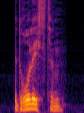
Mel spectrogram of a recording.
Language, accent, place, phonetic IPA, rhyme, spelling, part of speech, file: German, Germany, Berlin, [bəˈdʁoːlɪçstn̩], -oːlɪçstn̩, bedrohlichsten, adjective, De-bedrohlichsten.ogg
- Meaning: 1. superlative degree of bedrohlich 2. inflection of bedrohlich: strong genitive masculine/neuter singular superlative degree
